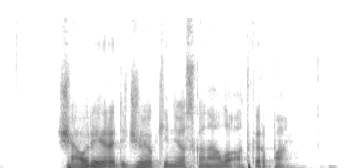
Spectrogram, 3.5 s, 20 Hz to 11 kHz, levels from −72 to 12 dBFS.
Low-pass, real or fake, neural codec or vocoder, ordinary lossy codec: 9.9 kHz; real; none; Opus, 32 kbps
